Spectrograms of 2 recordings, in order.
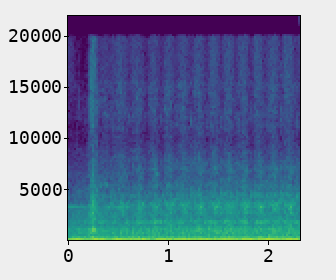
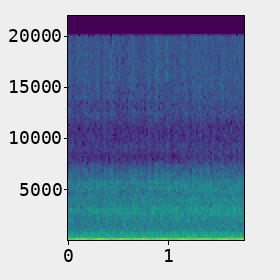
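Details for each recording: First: Carrier/Thermo King reefer unit diesel that ran out of fuel, refuelled and set to continuous mode: steady starter cranking about three turns a second with a low drone that never catches; no start, lost fuel prime, needs bleeding. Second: Carrier/Thermo King reefer unit diesel after refuelling and priming, running in continuous mode: deep, steady drone at even speed with no misses, knocks or surging; running cleanly, load safe.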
